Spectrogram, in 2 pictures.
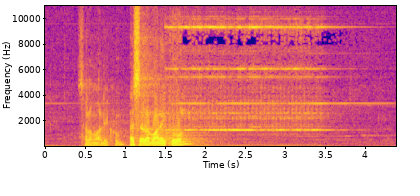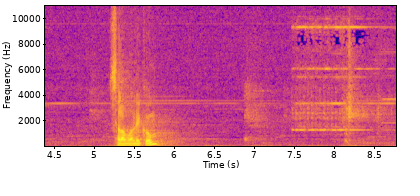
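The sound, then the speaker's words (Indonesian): A telephone rings with an incoming call, giving two spells of bright, sustained bell-like tone separated by a quieter gap. Short bursts of talk come just before each spell of ringing. “nampaknya sudah ada telepon yang masuk”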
